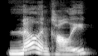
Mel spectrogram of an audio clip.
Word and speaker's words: melancholy: things to notice here first notice how the CH spelling makes the k sound not the CH sound and second notice how the syllable stress changes between the two words in Melancholy the primary stress is on the first syllable but in melancholic the primary stress shifts to the third syllable which is the syllable before the IC suffix I'll say each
